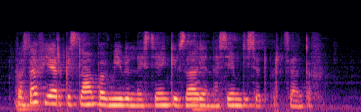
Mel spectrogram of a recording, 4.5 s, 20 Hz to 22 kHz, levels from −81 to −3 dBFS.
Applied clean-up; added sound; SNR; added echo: none; Bowed string instrument; 17 dB; reverberation time 0.6 s.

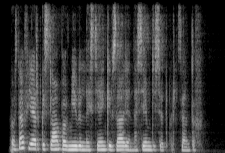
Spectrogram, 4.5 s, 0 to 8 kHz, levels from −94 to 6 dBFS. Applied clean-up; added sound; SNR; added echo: neural mask model DeepFilterNet 3.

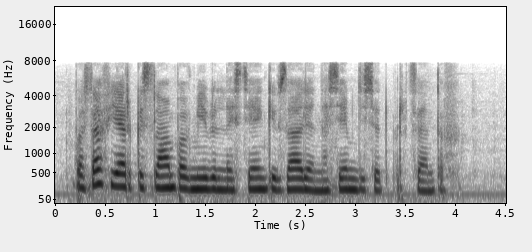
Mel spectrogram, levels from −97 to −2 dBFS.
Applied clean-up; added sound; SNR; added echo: none; none; none; none.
